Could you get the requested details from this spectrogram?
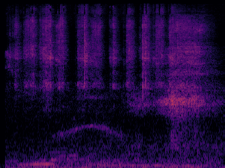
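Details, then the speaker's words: FPV drone brushless motor contaminated with sand and magnetic rust dust from landings and crashes: coarse, gritty scraping that rises and falls as the motor spins; debris grinding inside, fixed by opening and cleaning the motor. "Ou quando eu caio com Drone naquele local eh os motores acabam por pegar SUS Dad e também acaba por entrar a Red dentro do motor então é você tem aquele barulho aquele de que está ar raspar lá dentro"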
